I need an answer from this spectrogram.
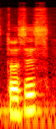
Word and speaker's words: ptosis: eyelids called ptosis and I want to bring your attention to the correct pronunciation of this genetic disorder name that is ptosis which is makes it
